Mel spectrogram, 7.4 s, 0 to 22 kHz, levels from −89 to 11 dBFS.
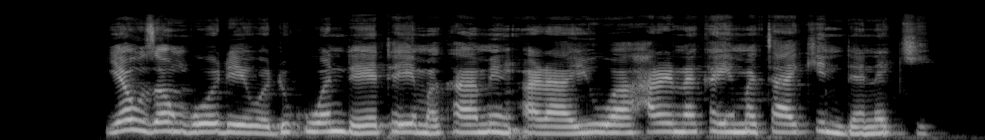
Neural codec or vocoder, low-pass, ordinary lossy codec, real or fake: vocoder, 44.1 kHz, 128 mel bands every 256 samples, BigVGAN v2; 14.4 kHz; none; fake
